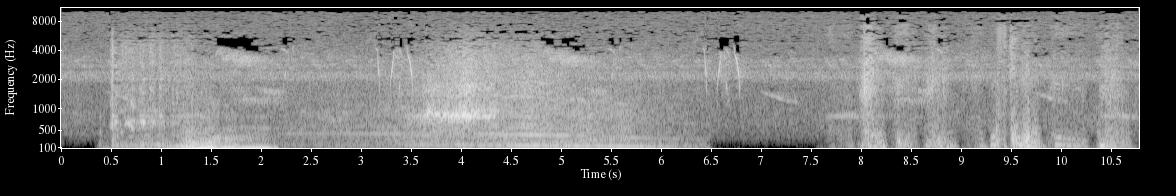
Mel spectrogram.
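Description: A car engine revs hard and the vehicle accelerates away with tires skidding, a loud low rumble that rises in pitch before fading, followed by scattered clattering noises.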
